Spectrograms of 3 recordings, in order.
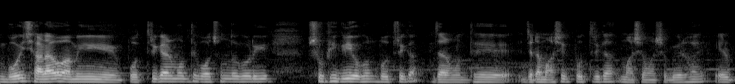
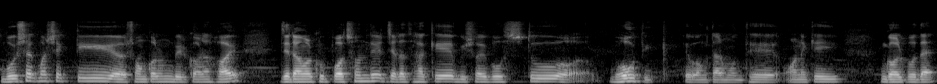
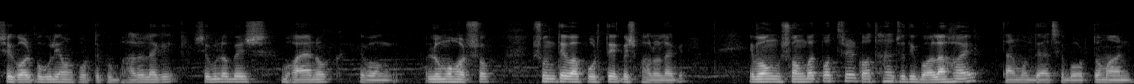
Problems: background conversations at intervals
